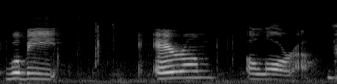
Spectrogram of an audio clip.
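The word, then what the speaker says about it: Aurum: Oh, so her name is Aram. How do you spell that? A U R U M. Arum.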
